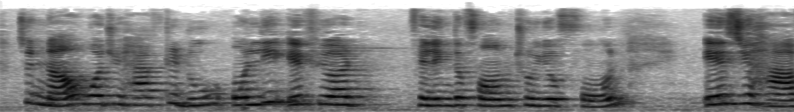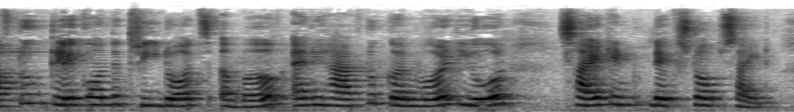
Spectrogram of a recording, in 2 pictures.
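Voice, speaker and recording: Room echo is audible as a woman speaks at a high pitch with ordinary variation. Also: fairly slow pace. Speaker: education YouTuber. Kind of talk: tutorial.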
